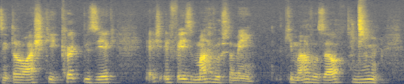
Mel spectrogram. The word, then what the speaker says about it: Busiek: Pra você que quer saber como se pronuncia, Busiek. Eu procurei. Ah, você procurou? Eu botei lá, interview Kurt Busiek. E aí a pessoa fala, estamos aqui com Kurt Busiek. Eu falei, sabia, Busiek. Então é assim que se pronuncia o nome dele.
